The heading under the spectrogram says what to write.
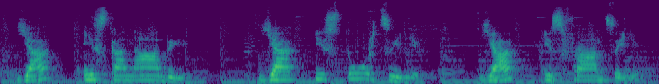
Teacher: z will become voiceless because it's followed by a voiceless consonant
